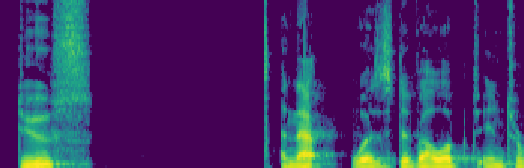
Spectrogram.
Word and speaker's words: Deus: I think it's pronounced Deus.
